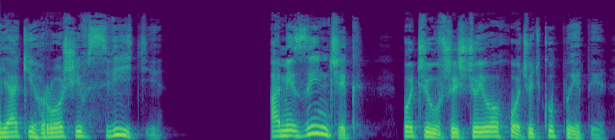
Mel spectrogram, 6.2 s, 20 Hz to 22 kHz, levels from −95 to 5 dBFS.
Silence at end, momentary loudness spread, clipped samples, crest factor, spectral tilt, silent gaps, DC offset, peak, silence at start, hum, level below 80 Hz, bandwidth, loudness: 0.1 s; 8 LU; under 0.1%; 16 dB; -5 dB/octave; 1.92-2.38 s, 2.58-2.67 s; under 0.1%; -2 dBFS; 0 s; none; -52 dBFS; 15 kHz; -19 LUFS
